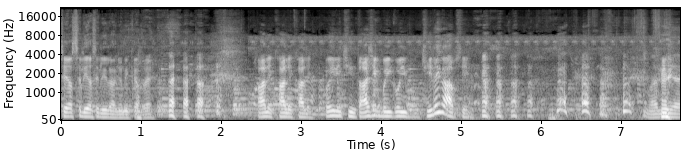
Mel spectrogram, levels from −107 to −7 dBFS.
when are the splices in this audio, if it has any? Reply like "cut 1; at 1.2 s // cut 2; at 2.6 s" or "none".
cut 1; at 2.3 s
